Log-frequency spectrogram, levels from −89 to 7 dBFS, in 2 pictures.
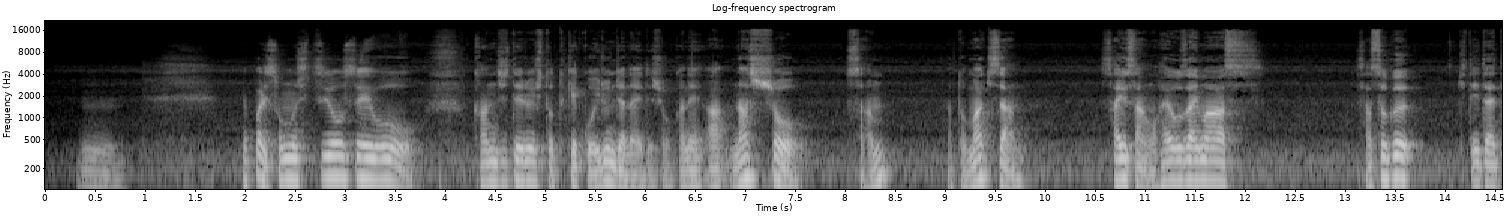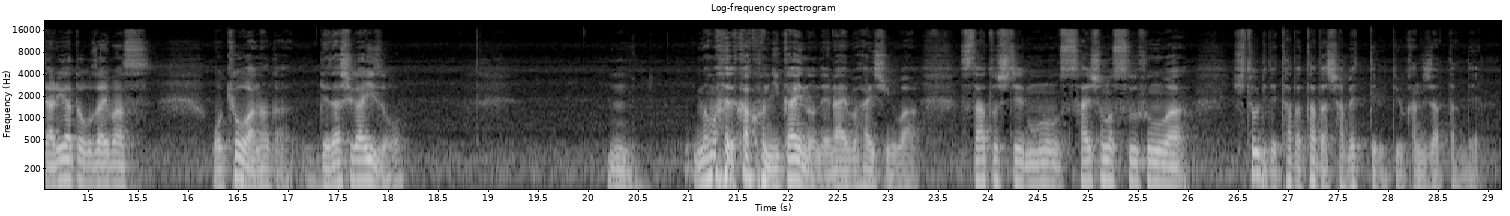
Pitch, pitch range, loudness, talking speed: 115 Hz, 90-130 Hz, -22 LUFS, 300 characters per minute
